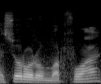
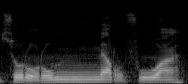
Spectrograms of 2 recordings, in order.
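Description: First: Said in the usual way. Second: Sung, سرر مرفوعة joined by a long held m; sung, drawn-out ghunna on the م of مرفوعة; merging with nasal hum. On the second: Shown as a demonstration. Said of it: "هذا إدغام بغنة".

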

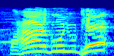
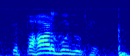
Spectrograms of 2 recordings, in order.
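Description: First: Loud, raised, ringing call. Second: Very soft, low-pitched line; quiet. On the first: Preacher rousing listeners with the echoing mountains, loud. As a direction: lift it high for the crowd. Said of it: "اتنے زور سے اللہ اکبر کہا". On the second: Preacher telling of the echoing mountains, hushed and low. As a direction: let it sink low and soft. First take, dropped low before repeat. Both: Real, not acted.

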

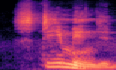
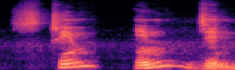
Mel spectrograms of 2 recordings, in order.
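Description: First: Said in the usual way. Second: "স্টিম ইঞ্জিন" slowly as স্টিম, ইন, জিন; higher-pitched, slow sounding-out of "স্টিম ইঞ্জিন" with gaps; broken into three parts. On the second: Shown as a demonstration. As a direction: break "স্টিম ইঞ্জিন" into three separate beats. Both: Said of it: "তিনটে পার্টে ভাঙা হয়েছে".

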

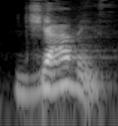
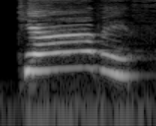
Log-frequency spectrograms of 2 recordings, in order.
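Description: First: Said in the usual way. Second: High squeaky puppet voice; Osito. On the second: Pretend. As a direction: repeat it as a little toy bear. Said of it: "¿Lo puedes decir, Osito?". (voz aguda de osito de juguete)

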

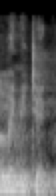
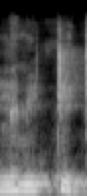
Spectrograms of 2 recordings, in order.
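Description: First: The common wrong লিমিটেড; লিমিটেড with a hard ted; wrong pronunciation. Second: লিমিটেড softer, ending in tid; the right লিমিটেড, with a light tid; লিমিটেড ending in tid, not dead; correct pronunciation. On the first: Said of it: "আমরা অনেক সময় বলেই". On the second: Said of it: "correct উচ্চারণ হবে". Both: Shown as a demonstration.

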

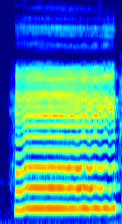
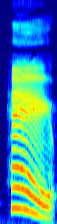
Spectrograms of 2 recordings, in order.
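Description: First: Held, higher sung HEY; sung chest voice. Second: Firm spoken chest voice; speaking voice. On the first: Coach showing students chest voice, sung on one note. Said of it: "or you sing". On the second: Coach showing students chest voice, spoken in speaking voice. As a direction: say it in full chest voice, falling at the end. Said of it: "Chest voice or speaking voice". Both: Shown as a demonstration.

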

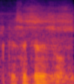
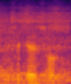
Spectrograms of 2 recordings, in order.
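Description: First: Much softer, almost under the breath; quiet. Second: Said in the usual way. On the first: Shown as a demonstration. Preacher repeats it softly to the congregation, quiet. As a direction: let it sink in softly. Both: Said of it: "repeats phrase, second time hushed".

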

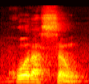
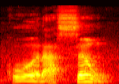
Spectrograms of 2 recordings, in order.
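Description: First: Coração stressed early, not on the final são; deliberately wrong stress in coração. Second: Coração with the weight on the final são; stress on the last syllable. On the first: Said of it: "A palavra coração é uma oxítona". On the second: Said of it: "com ênfase na última sílaba". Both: Shown as a demonstration.

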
